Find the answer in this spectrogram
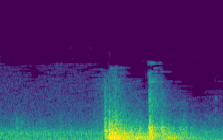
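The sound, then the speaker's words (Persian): A door opening: two quick thuds a fraction of a second apart, the first louder, then quiet. “آه درو ممنون.”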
